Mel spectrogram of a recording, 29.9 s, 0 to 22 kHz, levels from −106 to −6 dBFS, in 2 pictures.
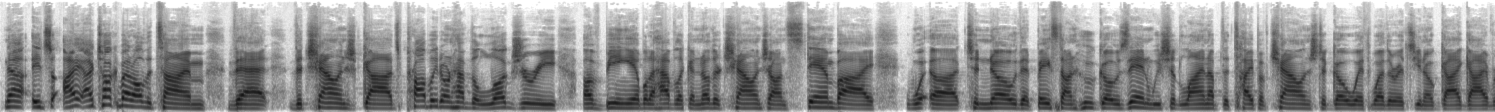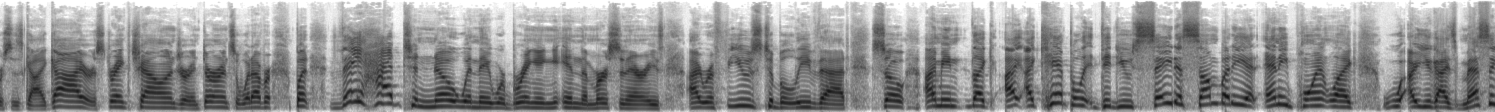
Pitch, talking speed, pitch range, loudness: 170 Hz, 205 wpm, 150-205 Hz, -21 LUFS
